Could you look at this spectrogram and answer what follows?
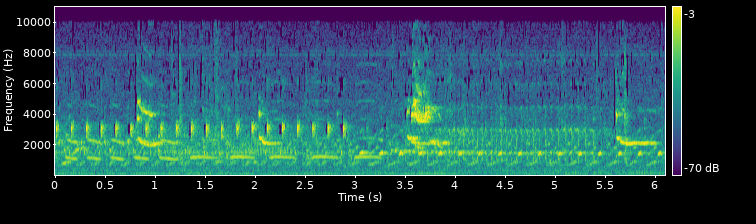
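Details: Waterslager canaries singing for song training: fast rolling trills of evenly repeated notes, running on continuously, joined by bright whistled slides and a louder burst near the middle, with several birds overlapping.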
